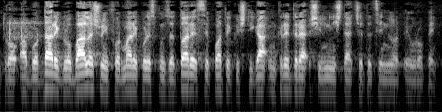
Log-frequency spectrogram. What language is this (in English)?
Romanian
